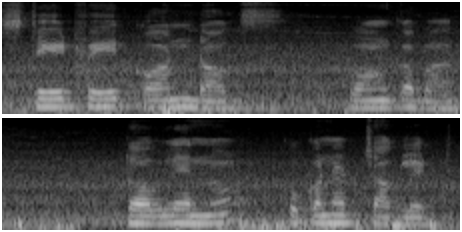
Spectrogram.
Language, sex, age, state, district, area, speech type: Telugu, male, 18-30, Telangana, Medak, rural, spontaneous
